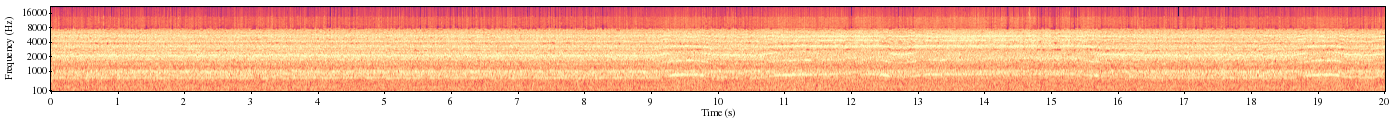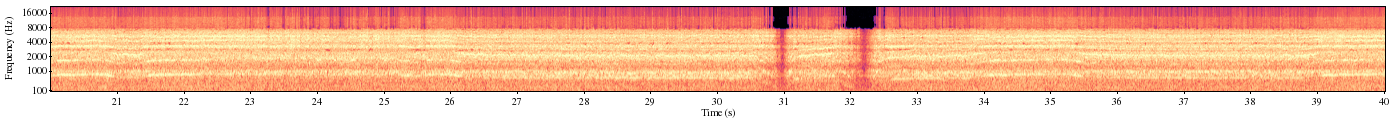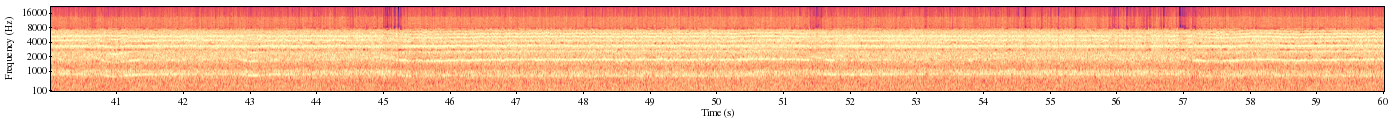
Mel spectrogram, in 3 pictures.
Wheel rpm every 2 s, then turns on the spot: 210, 210, 200, 210, 210, 220, 230, 230, 210, 210, 220, 230, 230, 210, 200, 130, 150, 220, 210, 210, 230, 230, 230, 210, 210, 230, 230, 230, 230, 220.
none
